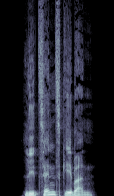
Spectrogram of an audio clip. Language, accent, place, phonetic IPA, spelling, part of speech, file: German, Germany, Berlin, [liˈt͡sɛnt͡sˌɡeːbɐn], Lizenzgebern, noun, De-Lizenzgebern.ogg
- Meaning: dative plural of Lizenzgeber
